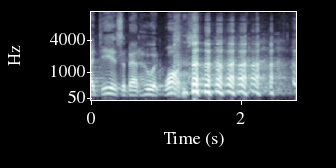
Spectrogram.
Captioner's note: chuckle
